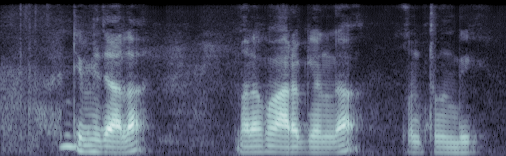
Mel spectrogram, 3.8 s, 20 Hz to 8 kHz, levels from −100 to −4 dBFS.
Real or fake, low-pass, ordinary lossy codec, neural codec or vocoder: fake; 7.2 kHz; none; codec, 16 kHz, 2 kbps, X-Codec, WavLM features, trained on Multilingual LibriSpeech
